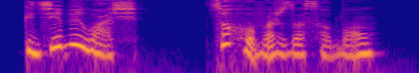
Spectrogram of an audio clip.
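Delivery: openly surprised, questioning tone. A sister questions another sister who has just come in, surprised. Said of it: "Spytała Małgosia ze zdziwieniem".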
